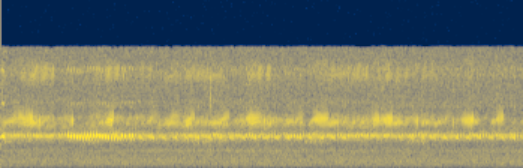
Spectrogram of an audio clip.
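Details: Night crickets: one loud high trill stands out for about half a second over a continuous shrill chorus that pulses rapidly, near four beats per second, throughout.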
